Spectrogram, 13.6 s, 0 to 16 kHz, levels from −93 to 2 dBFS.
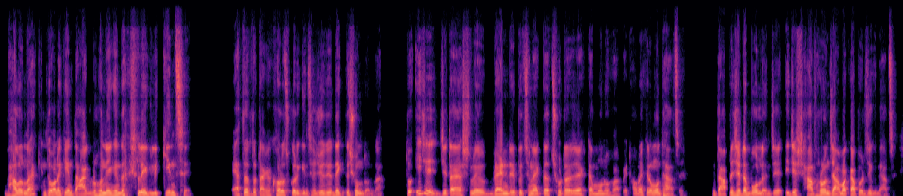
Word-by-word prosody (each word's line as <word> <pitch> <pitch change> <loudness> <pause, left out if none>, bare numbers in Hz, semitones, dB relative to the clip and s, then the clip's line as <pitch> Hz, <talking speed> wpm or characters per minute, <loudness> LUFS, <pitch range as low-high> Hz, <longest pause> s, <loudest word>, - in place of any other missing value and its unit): ভালো 150 0 +4
না। - - +4
কিন্তু 175 -1 -4
অনেকে 155 +1 +1
কিন্তু 160 - -1
আগ্রহ 150 +3 -2
নিয়ে 160 -1 +4
কিন্তু 155 0 +3
আসলে 195 - +2
এগুলি 155 -1 -1
কিনছে। 185 -3 +1 0.8
এত, - - -11
এত 190 - -5
টাকা 155 0 -1
খরচ 155 -2 +2
করে 155 - +3
কিনছে, 125 +1 -5
যদিও 165 +4 0
দেখতে 165 +1 -1
সুন্দর 120 -9 -2
না। - - -9 0.4
তো - - 0
এই 245 - 0
যে 235 - +3 0.2
যেটা 145 - +2
আসলে 135 0 0 0.2
ব্র্যান্ডের 130 +1 +3
পেছনে 140 -1 -1
একটা 135 +2 0
ছোটা 140 -1 -1
যে 125 - +3
একটা 125 - -3
মনোভাব। 110 0 -4
এটা - - -24
অনেকের 190 -4 -1
মধ্যে 145 - 0
আছে। - - -10 0.4
কিন্তু 150 - -4
আপনি 170 +5 -1
যেটা 170 0 +5
বললেন, 125 -7 +1
যে 120 - -2 0.2
এই - - -3
যে 180 - +3
সাধারণ 135 +3 +2
জামা 130 0 +4
কাপড় 120 -2 +2
যেগুলি 110 -4 -6
আছে। - - -8
145 Hz, 215 wpm, -24 LUFS, 130-165 Hz, 0.8 s, যেটা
